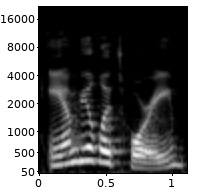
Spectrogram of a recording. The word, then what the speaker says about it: ambulatory: they're not wheelchair-bound so ambulatory has five syllables the first syllable is a nasalized ass sound because of that and after it so it's am the second syllable is yeah yeah so the yeah schwa ambien ambien then we have la so another schwa then we have tor and then we have re with a tense e at the end what's my strongest syllable when I say ambulatory is the first right so you could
